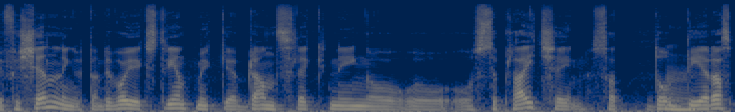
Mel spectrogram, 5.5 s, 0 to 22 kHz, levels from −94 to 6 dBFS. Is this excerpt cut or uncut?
uncut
